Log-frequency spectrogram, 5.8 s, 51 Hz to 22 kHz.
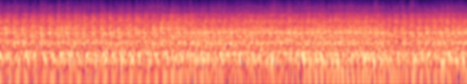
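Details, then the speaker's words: Custom Cub Cadet 72 tractor with a Kubota diesel, just started after glow plugging and warming up before moving: steady, even idle clatter at constant speed with no misses or knocks; healthy engine. "Turn it over. Let it start. We'll let it warm up for a little bit before we try moving it."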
